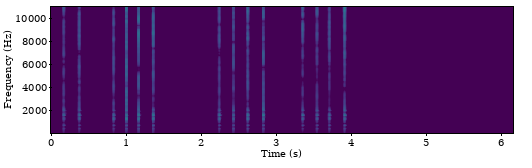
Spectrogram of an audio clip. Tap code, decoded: IT

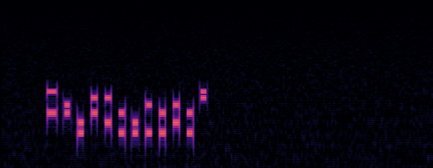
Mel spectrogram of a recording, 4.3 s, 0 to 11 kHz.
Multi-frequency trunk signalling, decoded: KP 6198214252 ST

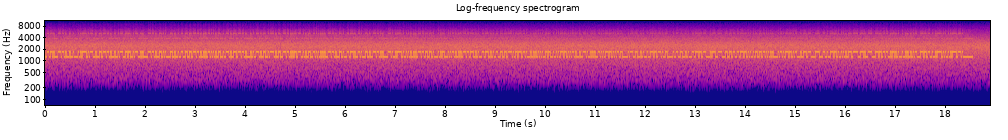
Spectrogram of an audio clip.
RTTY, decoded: … QKEZU QZLZX UXPWI JRWAA KAWEW SNWRY UUHGP XHEJJ IKBSJ NUNWI GJYLJ SQHYR SVZCQ HVWCU MZOII FIRXD BAMOP JATHO LDQFB PEFEH

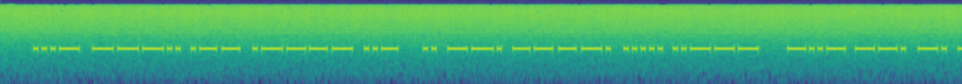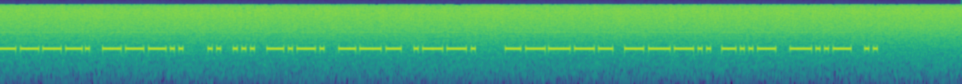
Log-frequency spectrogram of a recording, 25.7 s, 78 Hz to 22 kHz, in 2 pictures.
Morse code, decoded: V8W1U IG952 XGN98 ISCOP 08XXI

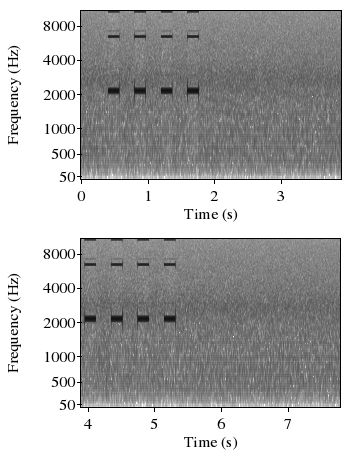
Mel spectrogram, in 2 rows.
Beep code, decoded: 4 short

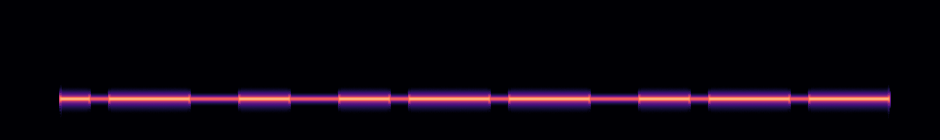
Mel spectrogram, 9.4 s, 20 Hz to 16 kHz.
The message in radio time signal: 0 1 1 0 0 1 0 0

